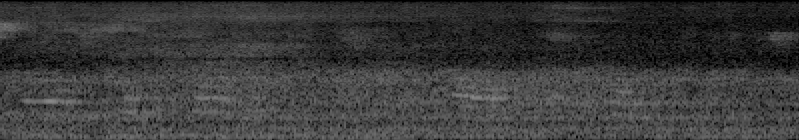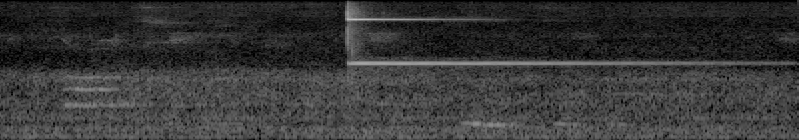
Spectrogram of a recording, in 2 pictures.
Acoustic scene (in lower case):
residential area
